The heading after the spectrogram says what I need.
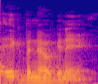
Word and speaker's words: Igbinoghene: Sorry, I butchered that name. Dubs, do you have any suggestion for that one? Noah Igbinoghene.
